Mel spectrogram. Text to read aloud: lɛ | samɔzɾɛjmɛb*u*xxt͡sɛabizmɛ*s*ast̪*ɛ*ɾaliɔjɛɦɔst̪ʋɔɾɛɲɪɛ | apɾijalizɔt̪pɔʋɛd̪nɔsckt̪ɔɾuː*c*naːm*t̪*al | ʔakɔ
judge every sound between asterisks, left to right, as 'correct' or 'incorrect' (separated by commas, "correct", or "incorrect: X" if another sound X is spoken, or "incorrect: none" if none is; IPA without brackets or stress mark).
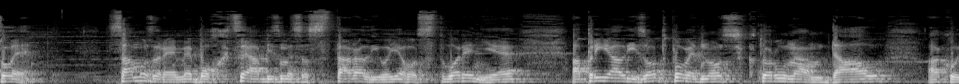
incorrect: ɔ, correct, incorrect: a, incorrect: none, incorrect: d̪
